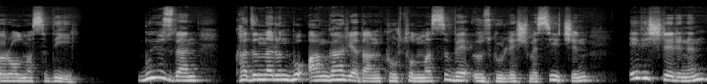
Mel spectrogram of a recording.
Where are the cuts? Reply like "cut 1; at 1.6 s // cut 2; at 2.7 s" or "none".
cut 1; at 1.2 s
